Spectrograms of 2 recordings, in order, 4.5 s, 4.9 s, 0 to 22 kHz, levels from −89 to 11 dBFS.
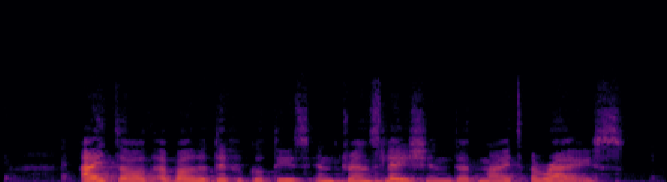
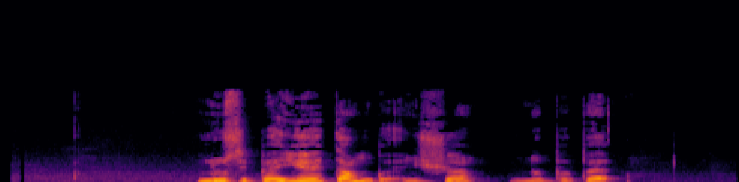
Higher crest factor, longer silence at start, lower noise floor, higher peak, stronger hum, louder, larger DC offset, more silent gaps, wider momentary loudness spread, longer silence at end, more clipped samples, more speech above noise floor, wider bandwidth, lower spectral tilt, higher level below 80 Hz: about the same, 20 dB vs 20 dB; second, 0.4 s vs 1.3 s; about the same, -68 dBFS vs -67 dBFS; second, -18 dBFS vs -2 dBFS; neither; second, -38 LUFS vs -21 LUFS; neither; neither; second, 10 LU vs 18 LU; second, 0.3 s vs 0.85 s; neither; second, 30 dB vs 46 dB; about the same, 12.5 kHz vs 11.5 kHz; about the same, -6 dB/octave vs -7 dB/octave; second, -78 dBFS vs -70 dBFS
